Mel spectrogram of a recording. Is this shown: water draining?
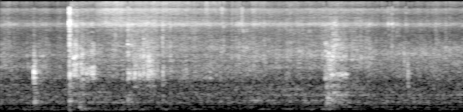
no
